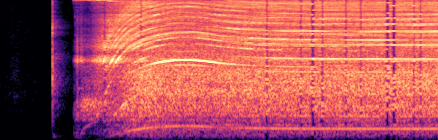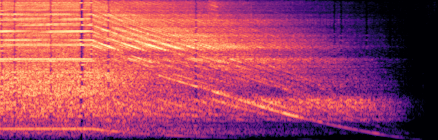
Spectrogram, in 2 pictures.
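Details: Milwaukee Packout vacuum cleaner, previously dead, run with motor removed and wired to battery after a partially faulty fuse was found: steady clean high whine, even, smooth coast-down; healthy motor.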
